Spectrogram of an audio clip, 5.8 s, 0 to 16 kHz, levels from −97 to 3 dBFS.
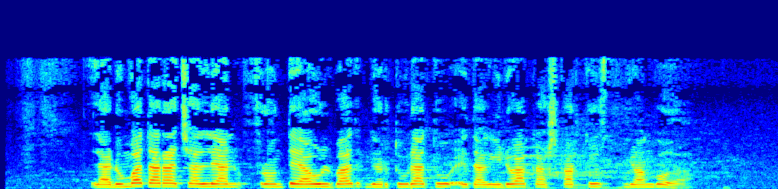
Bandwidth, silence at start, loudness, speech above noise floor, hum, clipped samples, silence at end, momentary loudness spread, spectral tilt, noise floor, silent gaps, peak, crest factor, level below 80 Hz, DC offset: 11.5 kHz; 0.7 s; -23 LUFS; 35 dB; none; under 0.1%; 0.65 s; 9 LU; -3 dB/octave; -57 dBFS; none; -6 dBFS; 18 dB; -70 dBFS; under 0.1%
